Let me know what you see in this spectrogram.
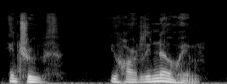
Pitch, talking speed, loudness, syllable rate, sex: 110 Hz, 160 wpm, -17 LUFS, 4.8 syllables/s, male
